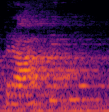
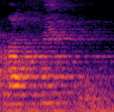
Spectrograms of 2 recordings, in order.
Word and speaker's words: tráfico: De vez de falar a palavra tráfico, pode falar trafico, ou se não a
